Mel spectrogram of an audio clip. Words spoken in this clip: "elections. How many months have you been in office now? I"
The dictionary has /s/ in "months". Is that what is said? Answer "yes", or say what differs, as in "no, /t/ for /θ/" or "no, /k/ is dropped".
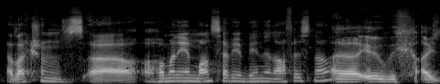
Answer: yes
